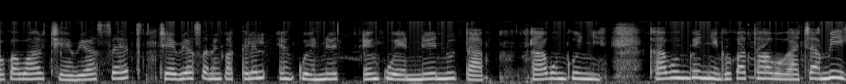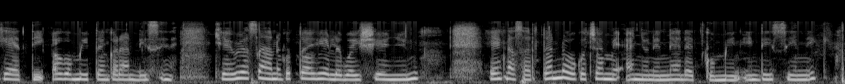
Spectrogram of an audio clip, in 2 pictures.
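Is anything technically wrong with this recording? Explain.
Yes. The resampler restarted on every block, throughout the speech. Each block of about 20 ms was converted on its own, apparently from 44.1 kHz down to 16 kHz. At every block edge the converter lacked the real neighbouring samples. So each edge carries a small error. Those errors repeat at 50 per second. The result is a buzz at 50 Hz riding on the voice. It is heard only while sound is present and drops away in pauses.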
